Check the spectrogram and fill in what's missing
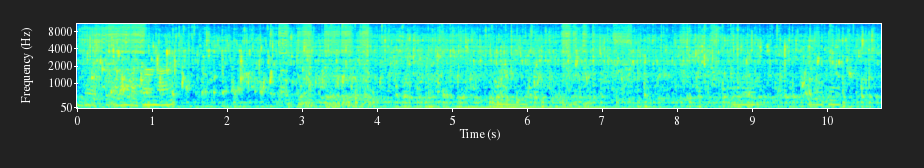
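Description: Tap water runs steadily into a sink for the full stretch while a cat is being washed, a continuous loud broadband splash and hiss with no clear pauses.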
